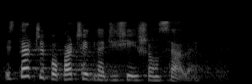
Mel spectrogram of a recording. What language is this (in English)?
Polish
